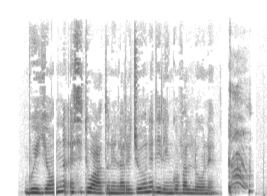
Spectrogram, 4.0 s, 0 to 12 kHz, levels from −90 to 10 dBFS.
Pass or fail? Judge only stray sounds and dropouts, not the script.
fail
